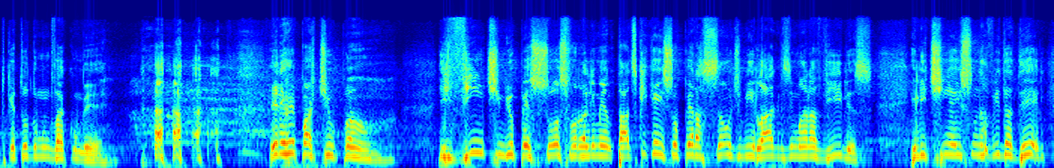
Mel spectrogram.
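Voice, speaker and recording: Fervent high-voiced Brazilian preacher. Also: male voice, vocal fry. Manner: fervent, often shouting, urging the congregation. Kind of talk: charismatic sermon. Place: church conference hall.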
